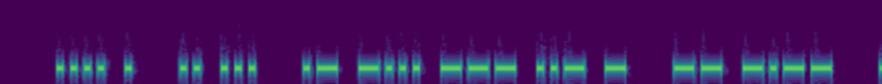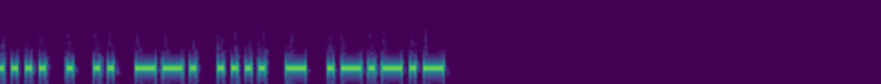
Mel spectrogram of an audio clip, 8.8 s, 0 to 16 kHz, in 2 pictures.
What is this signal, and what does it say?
Morse code, heard as a keyed tone, about 36 wpm, 700 Hz. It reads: HE IS ABOUT MY HEIGHT.
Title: Sentences from Top 1600 Words 35wpm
